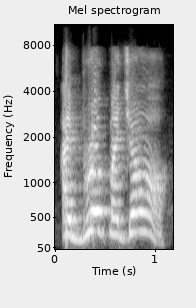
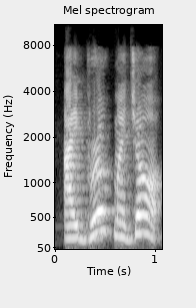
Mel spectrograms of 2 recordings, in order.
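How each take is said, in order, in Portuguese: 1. É dito com sotaque americano. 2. É dito com sotaque americano.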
